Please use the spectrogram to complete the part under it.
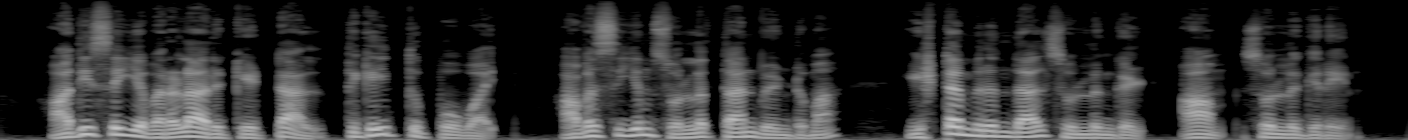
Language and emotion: Tamil, neutral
